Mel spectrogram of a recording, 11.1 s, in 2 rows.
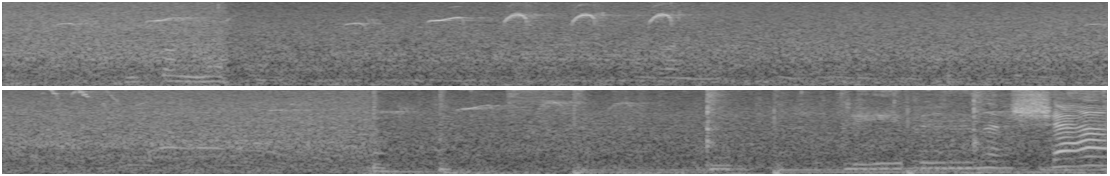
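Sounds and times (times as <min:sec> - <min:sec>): steady outdoor hiss: 0:00.0 - 0:11.0
background music: 0:07.8 - 0:11.0.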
